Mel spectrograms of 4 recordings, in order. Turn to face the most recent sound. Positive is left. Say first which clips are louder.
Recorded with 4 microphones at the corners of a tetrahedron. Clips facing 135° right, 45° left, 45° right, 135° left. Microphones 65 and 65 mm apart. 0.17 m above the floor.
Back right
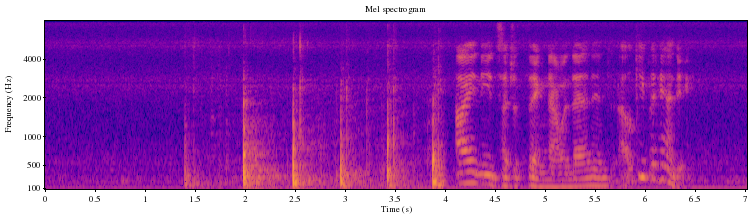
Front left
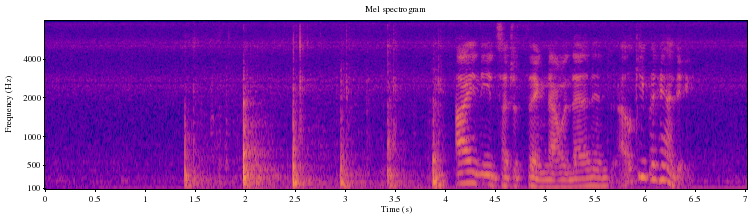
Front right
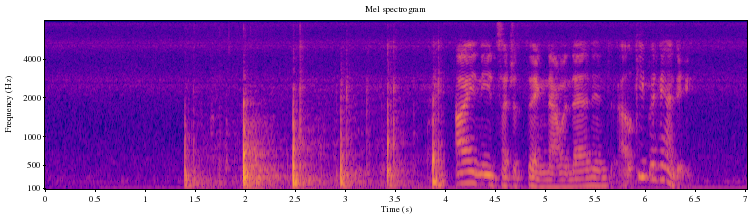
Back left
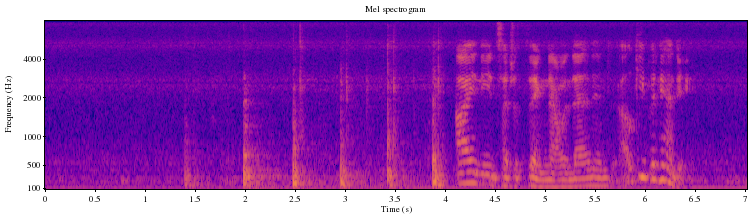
# even, front right 4 dB
turn(degrees=-20)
